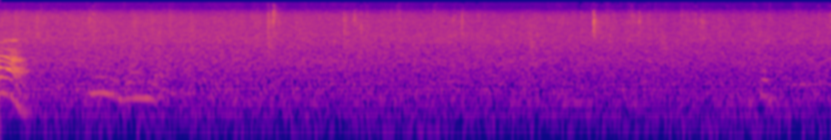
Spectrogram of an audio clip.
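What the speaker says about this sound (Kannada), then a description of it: "ನೋಡಿ ಎಷ್ಟು ಜೋರು ಮಳೆ ಬರ್ತಾ ಇದೆ" Steady heavy rain pours down as a dense, even hiss, with a brief faint sound near the start.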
